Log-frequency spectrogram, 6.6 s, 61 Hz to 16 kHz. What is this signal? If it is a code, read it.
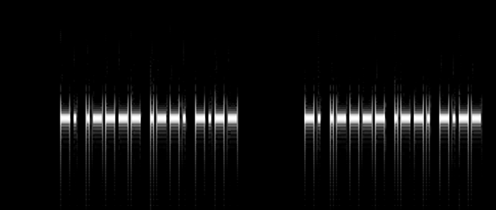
Morse code, heard as a keyed tone, about 28 wpm, 700 Hz. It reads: N1PY N1PY
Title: USA Call Signs - 4 Characters - Repeated 2x - 28wpm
